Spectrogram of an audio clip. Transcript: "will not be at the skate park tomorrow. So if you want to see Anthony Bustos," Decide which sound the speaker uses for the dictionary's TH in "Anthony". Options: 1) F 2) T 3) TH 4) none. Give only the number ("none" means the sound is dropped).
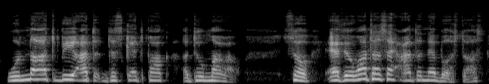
2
